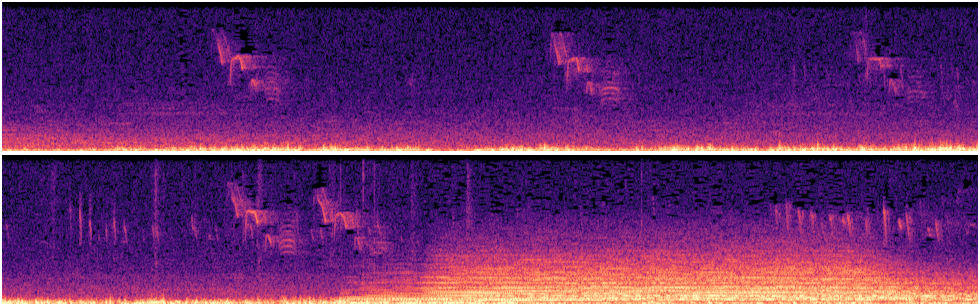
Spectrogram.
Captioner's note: wind blowing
